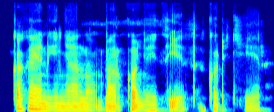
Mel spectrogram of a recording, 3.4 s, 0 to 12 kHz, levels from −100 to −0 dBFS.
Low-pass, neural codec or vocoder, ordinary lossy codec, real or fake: 10.8 kHz; codec, 44.1 kHz, 7.8 kbps, DAC; AAC, 64 kbps; fake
